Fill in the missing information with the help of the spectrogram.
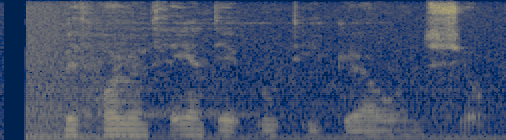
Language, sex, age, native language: Icelandic, male, 13, Lithuanian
